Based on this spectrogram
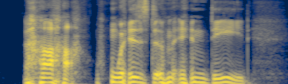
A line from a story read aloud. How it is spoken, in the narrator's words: Alex laughed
